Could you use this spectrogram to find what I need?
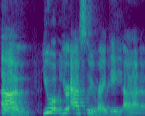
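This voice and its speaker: Noticeable background noise sits behind a woman speaking in a fairly high voice. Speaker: city government manager presenting budget. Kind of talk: public meeting budget presentation. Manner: halting, many fillers.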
